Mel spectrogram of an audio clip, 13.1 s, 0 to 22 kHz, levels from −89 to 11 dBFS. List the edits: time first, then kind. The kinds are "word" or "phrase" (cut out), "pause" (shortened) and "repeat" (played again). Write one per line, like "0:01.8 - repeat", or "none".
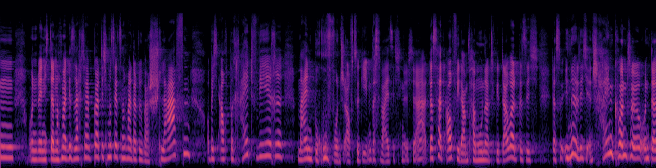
none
